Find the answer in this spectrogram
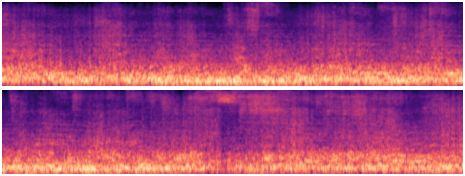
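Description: Double-stack intermodal freight train rolling past at close range: a steady loud rumble of steel wheels on rail with clicking over the rail joints, and a brief high wheel squeal about ten seconds in.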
